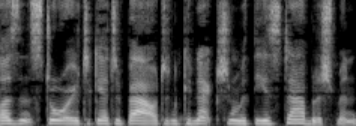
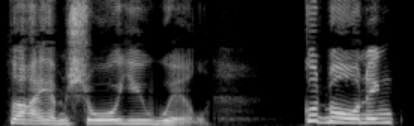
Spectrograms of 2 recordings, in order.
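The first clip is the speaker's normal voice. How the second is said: smooth reply with a little sinister smile; a touch of sly menace, understated; mildly sinister. A narrator's reading. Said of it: "with a little sinister smile".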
